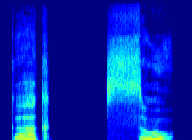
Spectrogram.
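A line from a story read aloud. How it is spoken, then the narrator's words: Hoarse wheeze. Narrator (Russian): прохрипел он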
